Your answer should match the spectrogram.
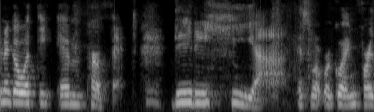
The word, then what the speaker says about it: dirigía: Dirigía is what we're going for there. Dirigía, accent on the I.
